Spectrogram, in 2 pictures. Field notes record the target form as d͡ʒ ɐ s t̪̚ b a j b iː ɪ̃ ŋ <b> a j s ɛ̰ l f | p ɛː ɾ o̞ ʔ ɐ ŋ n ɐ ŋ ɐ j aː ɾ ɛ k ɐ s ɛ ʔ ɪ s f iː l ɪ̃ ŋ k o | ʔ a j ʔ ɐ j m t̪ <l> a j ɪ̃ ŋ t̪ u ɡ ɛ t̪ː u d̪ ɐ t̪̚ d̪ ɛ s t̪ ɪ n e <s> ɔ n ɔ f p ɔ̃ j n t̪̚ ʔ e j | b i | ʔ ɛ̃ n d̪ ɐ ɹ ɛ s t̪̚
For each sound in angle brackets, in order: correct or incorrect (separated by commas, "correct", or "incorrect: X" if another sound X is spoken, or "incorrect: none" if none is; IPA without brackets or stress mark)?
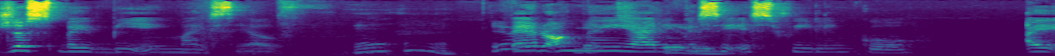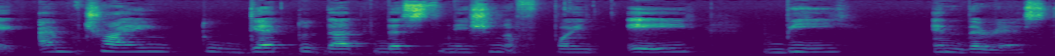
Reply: incorrect: m, incorrect: ɹ, incorrect: ʃ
